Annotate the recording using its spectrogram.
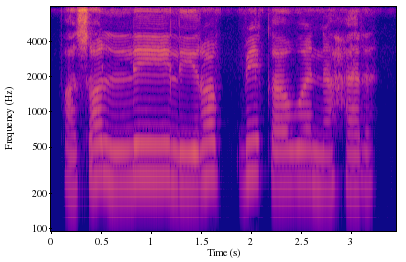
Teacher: nun sukun bertemu dengan hak jadi dibaca dengan jelas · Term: hukum izhar halqi, idhar halki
